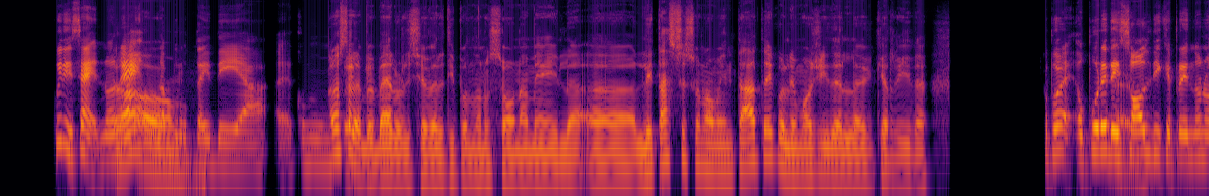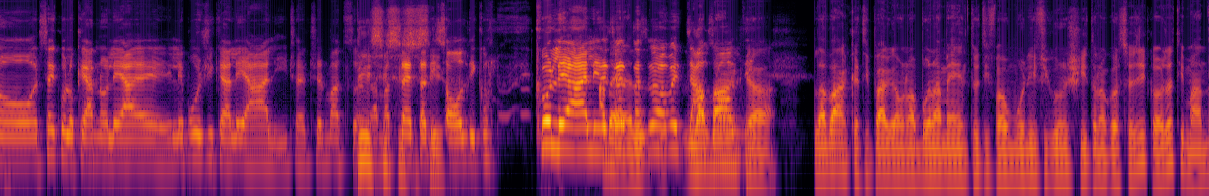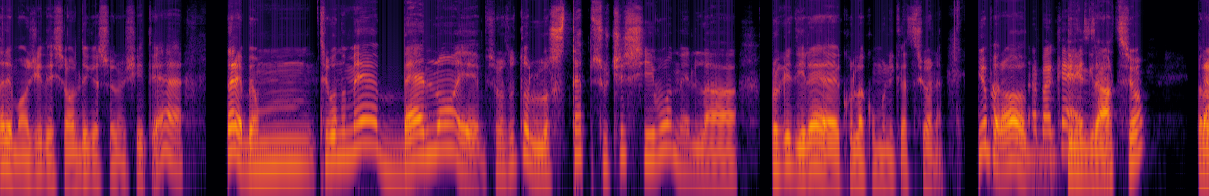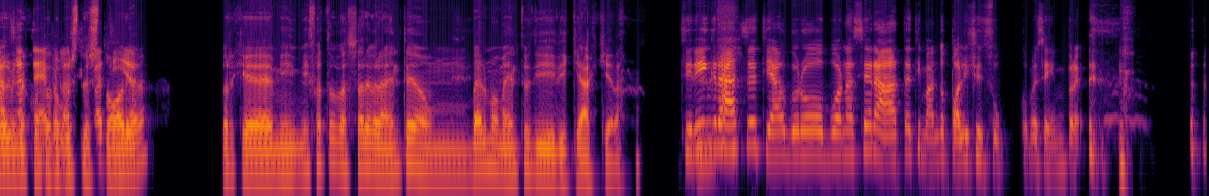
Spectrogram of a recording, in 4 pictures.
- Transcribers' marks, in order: "Oppure-" said as "oppue"; tapping; other background noise; "cioè" said as "ceh"; chuckle; unintelligible speech; chuckle; other noise; chuckle
- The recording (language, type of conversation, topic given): Italian, podcast, Perché le emoji a volte creano equivoci?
